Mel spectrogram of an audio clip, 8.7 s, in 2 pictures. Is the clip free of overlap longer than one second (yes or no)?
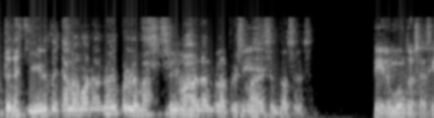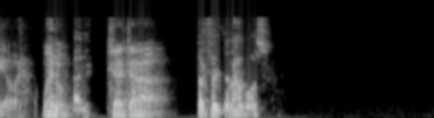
no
